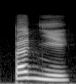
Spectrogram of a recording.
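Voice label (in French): "PANIER", French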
